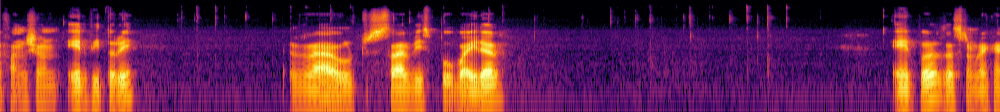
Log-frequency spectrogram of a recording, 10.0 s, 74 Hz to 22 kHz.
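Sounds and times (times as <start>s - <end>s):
computer keyboard keystrokes: 6.1s - 8.0s.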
